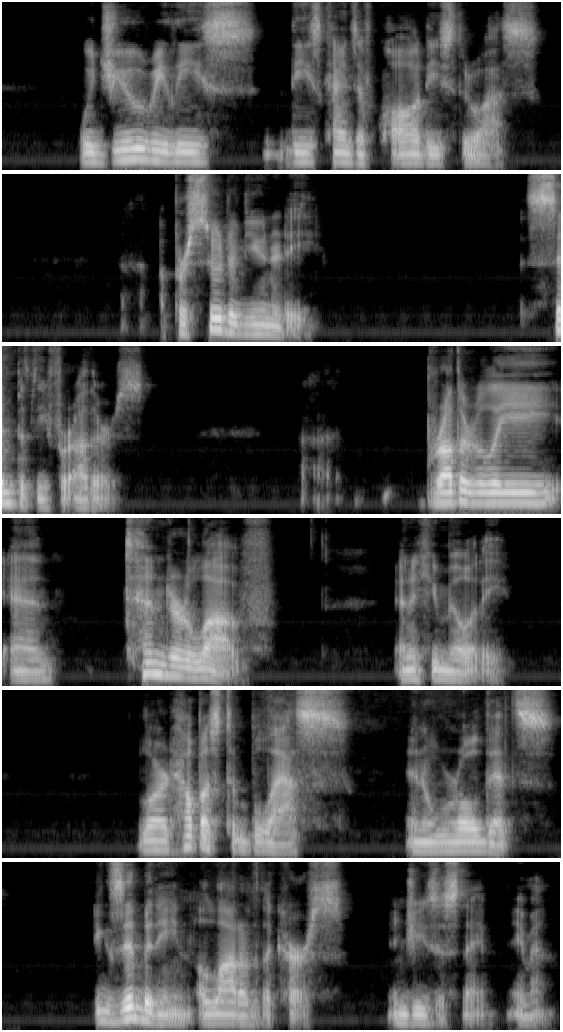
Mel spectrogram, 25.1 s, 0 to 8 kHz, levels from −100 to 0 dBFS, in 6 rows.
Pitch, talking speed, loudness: 90 Hz, 105 wpm, -26 LUFS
